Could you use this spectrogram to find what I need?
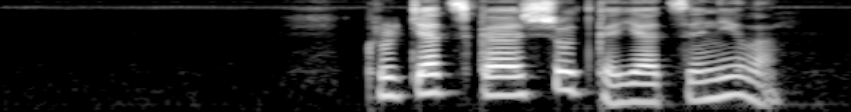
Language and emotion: Russian, positive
